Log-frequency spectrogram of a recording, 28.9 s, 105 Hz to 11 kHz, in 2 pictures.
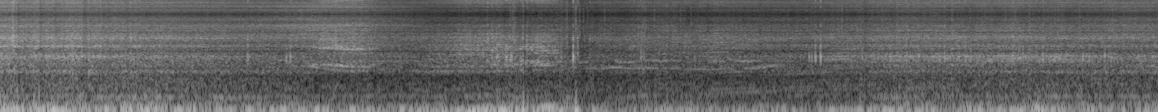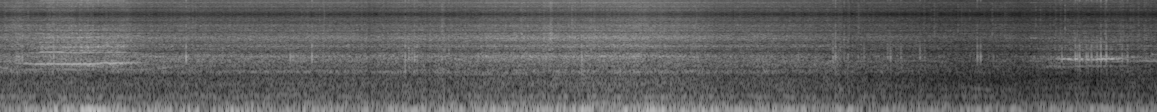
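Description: Mercedes-Benz C280's engine running hard at track speed, heard from inside the cabin as a steady low drone mixed with road and wind noise.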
